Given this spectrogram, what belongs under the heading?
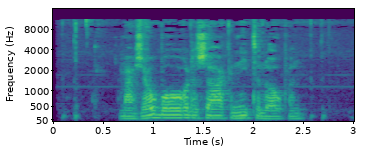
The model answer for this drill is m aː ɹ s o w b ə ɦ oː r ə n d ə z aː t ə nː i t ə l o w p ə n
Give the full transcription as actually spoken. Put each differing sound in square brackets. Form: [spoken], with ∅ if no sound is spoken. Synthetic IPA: m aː ɹ [z] o w b ə ɦ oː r ə n d ə z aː [k] ə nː i t ə l o w p ə n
